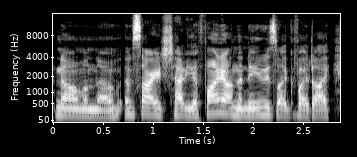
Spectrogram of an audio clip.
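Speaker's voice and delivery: ordinary talk, nothing marked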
